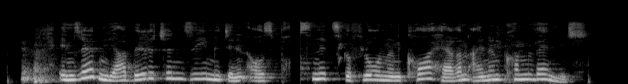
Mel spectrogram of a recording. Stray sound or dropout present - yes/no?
yes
